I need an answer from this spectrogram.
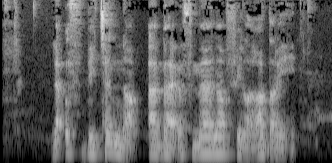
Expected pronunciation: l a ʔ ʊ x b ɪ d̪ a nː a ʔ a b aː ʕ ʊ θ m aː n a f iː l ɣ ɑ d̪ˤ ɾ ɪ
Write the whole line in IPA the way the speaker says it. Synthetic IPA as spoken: l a ʔ ʊ θ b ɪ t̪ a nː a ʔ a b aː ʕ ʊ θ m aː n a f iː l ɣ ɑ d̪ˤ ɾ ɪ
